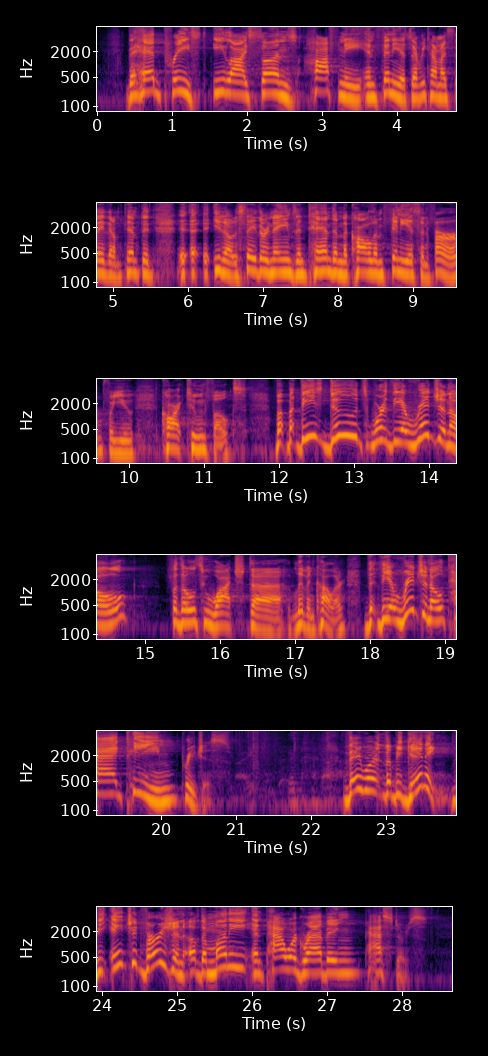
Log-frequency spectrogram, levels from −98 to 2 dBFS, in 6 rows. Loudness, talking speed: -26 LUFS, 140 wpm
